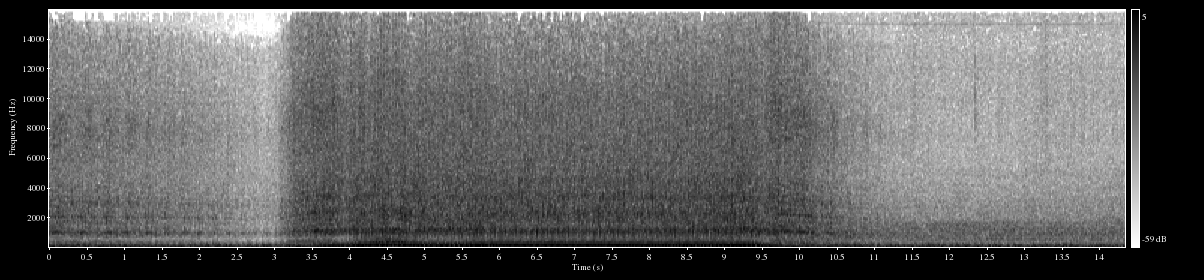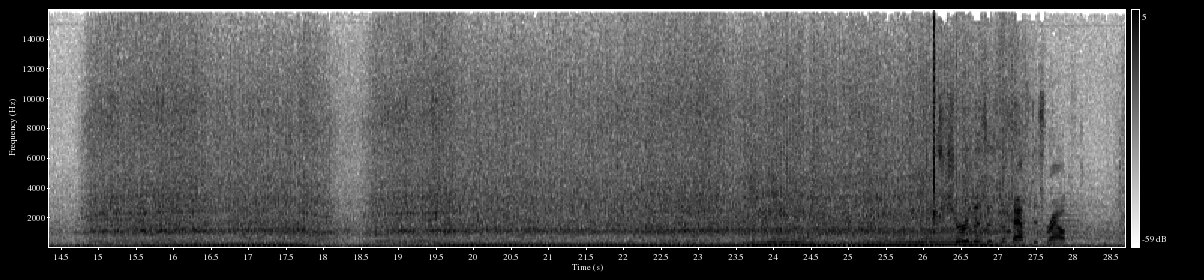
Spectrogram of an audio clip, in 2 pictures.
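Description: An engine idles with a low steady hum.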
